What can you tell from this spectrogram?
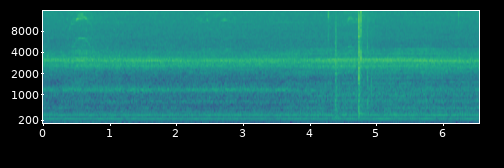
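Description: Steady hum made of several constant tones over a light hiss, with two sharp clicks close together about four and a half seconds in, the second louder.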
